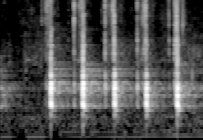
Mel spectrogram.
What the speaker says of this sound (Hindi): ले लीजिए बड़े साइज़ की प्याज और इसको कर लेंगे स्लाइस।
